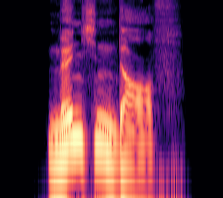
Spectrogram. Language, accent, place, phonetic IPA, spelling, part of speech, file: German, Germany, Berlin, [ˈmʏnçn̩ˌdɔʁf], Münchendorf, proper noun, De-Münchendorf.ogg
- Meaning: a municipality of Lower Austria, Austria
